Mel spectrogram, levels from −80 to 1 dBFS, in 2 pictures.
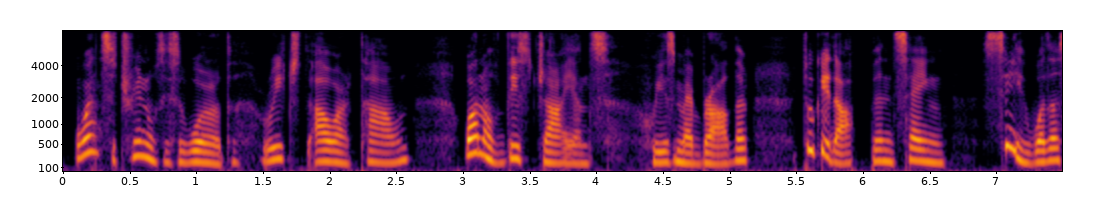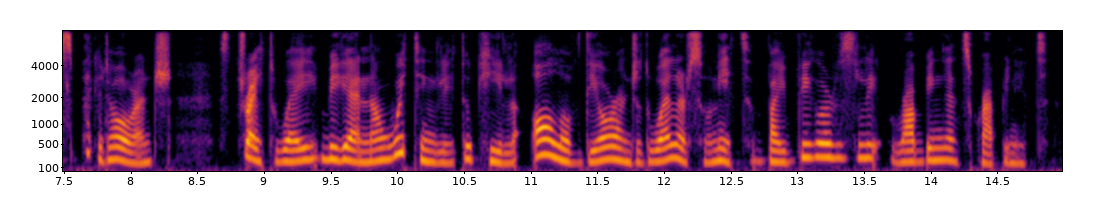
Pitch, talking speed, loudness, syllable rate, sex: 205 Hz, 170 wpm, -21 LUFS, 5.1 syllables/s, female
